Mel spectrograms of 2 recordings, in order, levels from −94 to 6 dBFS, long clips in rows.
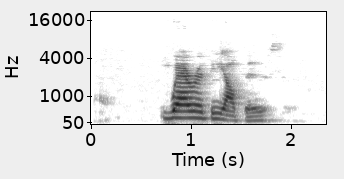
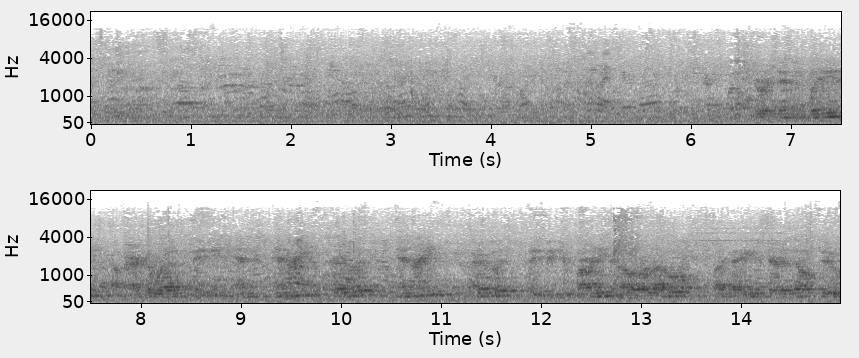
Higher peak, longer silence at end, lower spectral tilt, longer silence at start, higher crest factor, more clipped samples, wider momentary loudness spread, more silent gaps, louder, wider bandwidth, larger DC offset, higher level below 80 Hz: first, -2 dBFS vs -10 dBFS; first, 0.6 s vs 0 s; first, -7 dB/octave vs -5 dB/octave; first, 0.7 s vs 0 s; about the same, 18 dB vs 18 dB; neither; first, 20 LU vs 11 LU; neither; first, -17 LUFS vs -28 LUFS; second, 6.6 kHz vs 13.5 kHz; neither; second, -70 dBFS vs -50 dBFS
